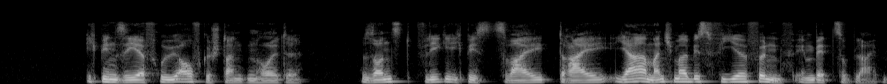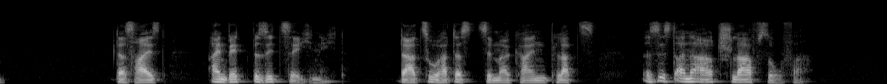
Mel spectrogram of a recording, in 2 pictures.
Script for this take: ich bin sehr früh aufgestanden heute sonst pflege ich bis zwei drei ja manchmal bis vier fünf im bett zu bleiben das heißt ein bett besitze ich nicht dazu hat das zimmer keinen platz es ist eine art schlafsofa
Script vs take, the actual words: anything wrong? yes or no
no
